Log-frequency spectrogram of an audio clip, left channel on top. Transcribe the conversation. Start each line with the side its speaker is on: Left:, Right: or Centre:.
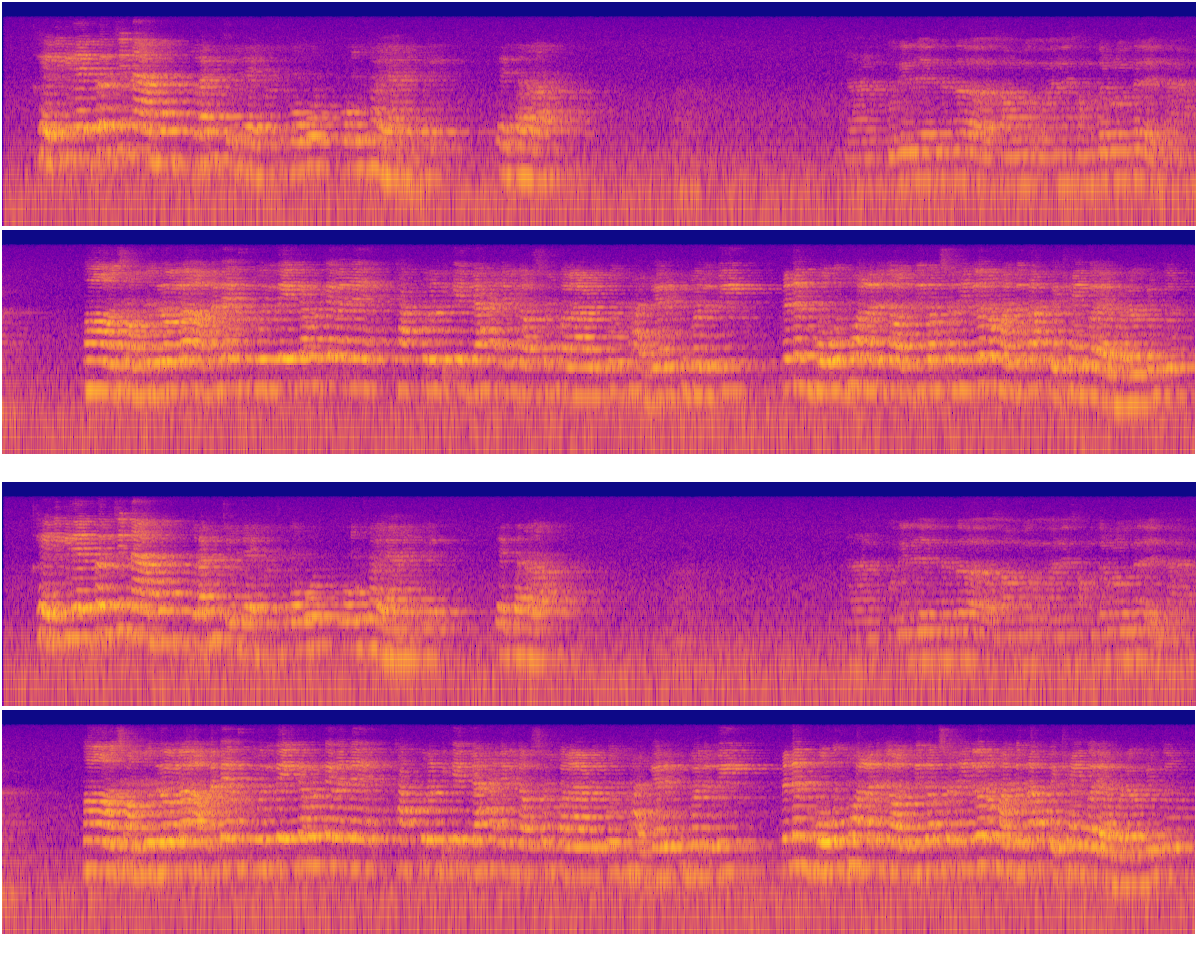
Right: ଫେରିକି ଯାଇପାରୁଛି ନା ମୁଁ ପୁରା ଭିତରକୁ ଯାଇପାରୁଛି ବହୁତ୍ ବହୁତ
Left: ହୁଁ
Right: ହଇରାଣ
Left: ହୁଁ
Right: ହେଇଥିଲି ସେଇ ଥରକ।
Left: ଆ ହା। ହଁ ପୁରୀରେ ଯାଇଥିଲେ ତ ସମୁ ମାନେ ସମୁଦ୍ର କୂଳକୁ ତ ଯାଇଥିବ ନା?
Right: ହଁ ସମୁଦ୍ରକୂଳ ମାନେ ପୁରୀରେ ଏଇଟା ଗୋଟେ ମାନେ ଠାକୁର ଟିକେ ଯାହାହେଲେ ବି ଦର୍ଶନ କଲା ବେଳକୁ ଭାଗ୍ୟରେ ଥିବ ଯଦି ମାନେ ବହୁତ ଭଲରେ ଜଲ୍ଦି ଦର୍ଶନ ହେଇଯିବ ନହେଲେ ତ ପୁରା ଅପେକ୍ଷା ହିଁ କରିବାକୁ ପଡିବ କିନ୍ତୁ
